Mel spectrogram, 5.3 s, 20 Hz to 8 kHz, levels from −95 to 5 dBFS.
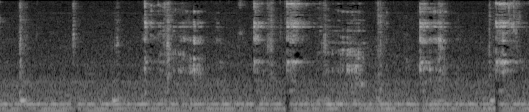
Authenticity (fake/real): real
